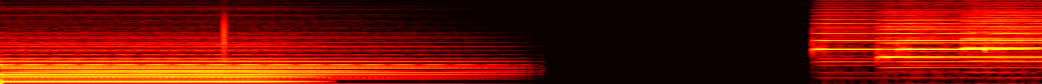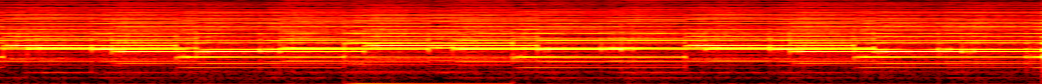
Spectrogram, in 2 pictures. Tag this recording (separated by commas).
Music, Keyboard (musical), Piano, Musical instrument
